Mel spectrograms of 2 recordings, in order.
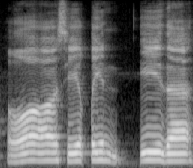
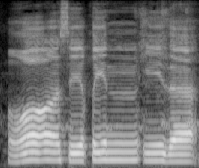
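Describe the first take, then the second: First: The voice breaks off between the two words. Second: The voice runs on between the two words. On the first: The speaker calls it wrong. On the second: The speaker calls it right. "Jadi suaranya tetap bersambung"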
